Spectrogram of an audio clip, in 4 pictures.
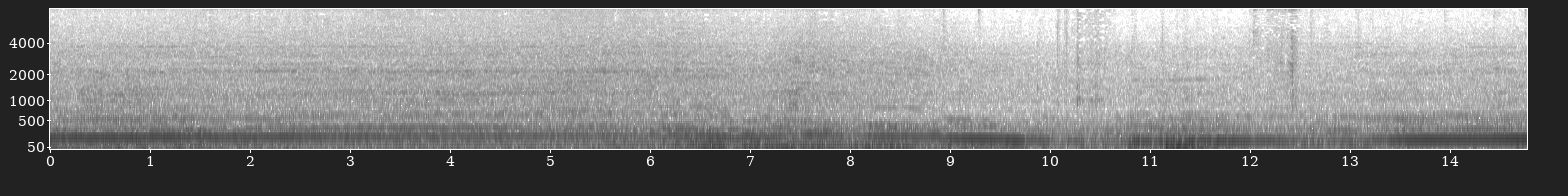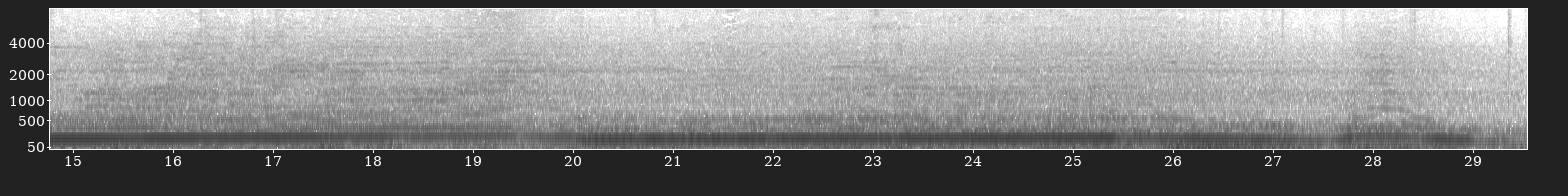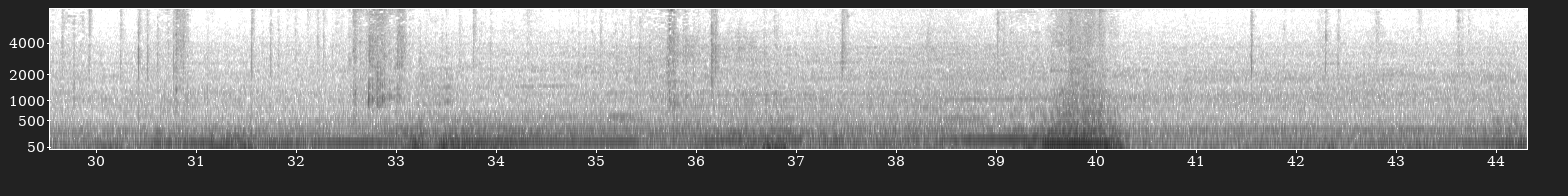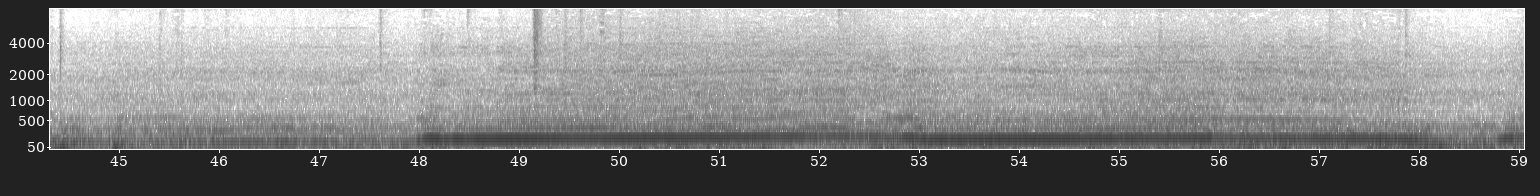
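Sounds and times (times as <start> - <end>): car engine revving: 13.0 - 28.7, 32.0 - 40.4, 44.4 - 59.0.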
